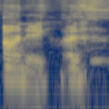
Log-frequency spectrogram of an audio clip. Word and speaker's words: Ane: Sorry, and it's Ane. I promised her I would pronounce it correctly the second time I said it, but yeah.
